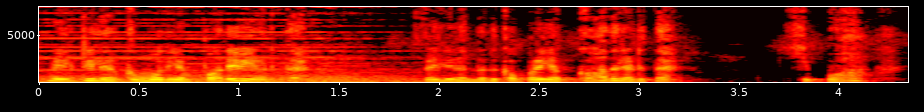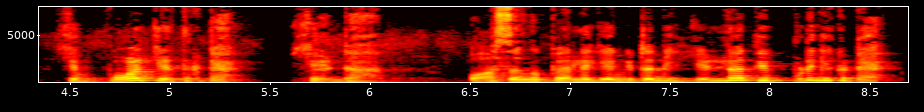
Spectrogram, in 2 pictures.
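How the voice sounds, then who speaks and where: An actor playing a bitter, vengeful man who swears revenge in a TV serial, threatening, at times shouting and at times sobbing. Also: quick pace, soft background music, close to an everyday voice. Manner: bitter, menacing, swings loud to low. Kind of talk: TV serial drama.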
